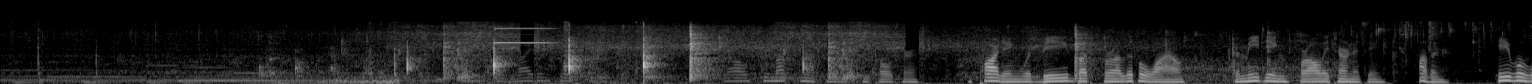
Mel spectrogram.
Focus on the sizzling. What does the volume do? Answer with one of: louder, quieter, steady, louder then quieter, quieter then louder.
louder then quieter.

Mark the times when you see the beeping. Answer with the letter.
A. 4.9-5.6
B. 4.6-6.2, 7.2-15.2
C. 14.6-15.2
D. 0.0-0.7
A.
